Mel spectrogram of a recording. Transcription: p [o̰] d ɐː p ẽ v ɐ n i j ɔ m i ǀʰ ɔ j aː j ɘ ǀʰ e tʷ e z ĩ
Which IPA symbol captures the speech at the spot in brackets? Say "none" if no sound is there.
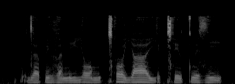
o̰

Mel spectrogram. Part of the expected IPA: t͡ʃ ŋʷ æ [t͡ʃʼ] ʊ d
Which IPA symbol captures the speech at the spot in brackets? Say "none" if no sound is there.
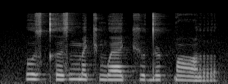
t͡ʃ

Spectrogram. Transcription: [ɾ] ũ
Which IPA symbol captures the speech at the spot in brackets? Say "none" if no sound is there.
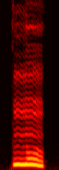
n̪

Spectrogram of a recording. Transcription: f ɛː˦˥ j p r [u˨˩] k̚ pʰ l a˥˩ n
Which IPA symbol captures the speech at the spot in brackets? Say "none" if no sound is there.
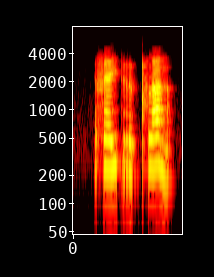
ɯ˨˩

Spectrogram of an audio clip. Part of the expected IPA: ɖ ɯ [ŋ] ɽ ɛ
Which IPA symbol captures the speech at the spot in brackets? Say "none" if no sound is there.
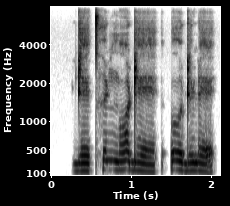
ɳ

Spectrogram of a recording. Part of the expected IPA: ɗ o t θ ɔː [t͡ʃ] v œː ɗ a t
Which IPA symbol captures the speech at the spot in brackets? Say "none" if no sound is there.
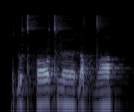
t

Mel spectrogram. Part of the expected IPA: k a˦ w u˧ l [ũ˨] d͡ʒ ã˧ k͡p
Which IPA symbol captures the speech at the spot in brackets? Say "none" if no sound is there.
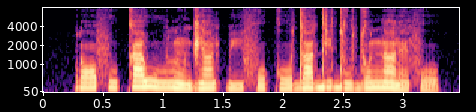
ũ˨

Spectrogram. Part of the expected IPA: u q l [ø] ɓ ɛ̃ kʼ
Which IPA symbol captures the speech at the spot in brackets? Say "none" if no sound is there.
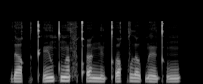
u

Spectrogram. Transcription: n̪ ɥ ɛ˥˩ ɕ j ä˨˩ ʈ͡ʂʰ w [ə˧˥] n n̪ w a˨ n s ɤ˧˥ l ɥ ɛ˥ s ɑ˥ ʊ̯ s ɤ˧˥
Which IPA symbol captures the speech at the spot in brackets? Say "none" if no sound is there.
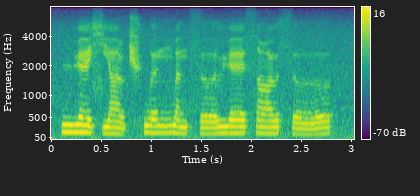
ə˥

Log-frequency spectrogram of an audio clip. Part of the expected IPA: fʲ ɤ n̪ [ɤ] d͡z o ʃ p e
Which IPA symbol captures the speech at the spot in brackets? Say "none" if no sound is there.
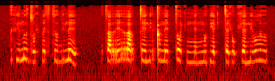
ɯ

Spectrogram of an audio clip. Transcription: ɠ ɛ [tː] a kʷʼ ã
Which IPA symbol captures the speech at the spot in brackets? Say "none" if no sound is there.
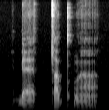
tː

